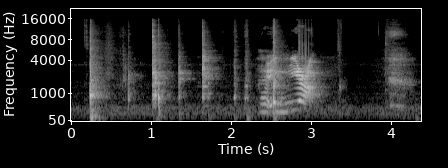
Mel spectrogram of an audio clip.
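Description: Plastic hand-pressed plunger food chopper clacking as its blades are pushed down onto a half potato, a few sharp knocks, splitting the potato.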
